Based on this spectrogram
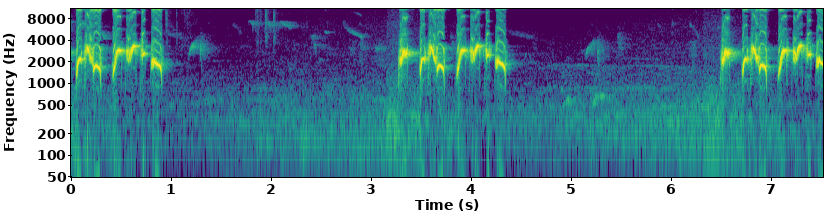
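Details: Red-whiskered bulbul in singing competition, recorded for training: three bursts of fast, chattering, warbled notes, each about a second long, separated by roughly two seconds of near silence with faint distant chirps.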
